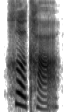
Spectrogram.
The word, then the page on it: 贺卡: hè kǎ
